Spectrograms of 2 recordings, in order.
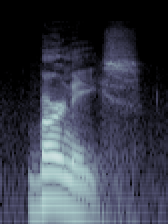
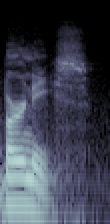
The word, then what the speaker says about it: Berenice: He arrived, no doubt, with an entourage, but that entourage included one Berenice. Her name is also pronounced Bernice. And that's how we will pronounce it from now on, Bernice.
